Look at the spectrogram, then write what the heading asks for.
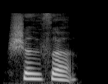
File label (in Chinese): "身份", Chinese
